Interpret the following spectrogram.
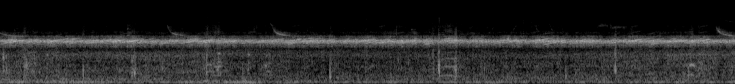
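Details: Loud bunch of spring peepers calling together: a dense, shrill, unbroken wall of high peeps, with single sharp upslurred peeps rising above the chorus now and then, plus faint clicks.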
